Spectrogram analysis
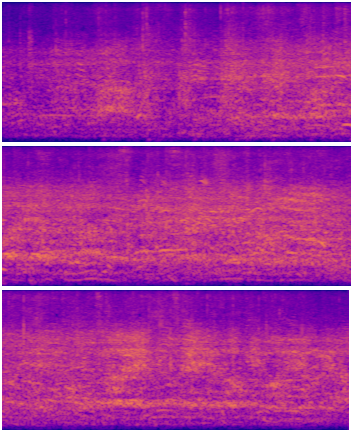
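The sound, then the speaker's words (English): Crowd noise fills a small football stadium in Manchester, a dense, continuous roar of many voices shouting and chattering at a steady, loud level throughout. “This is the sound of Broadhurst Park, an act of Mancunian defiance.”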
